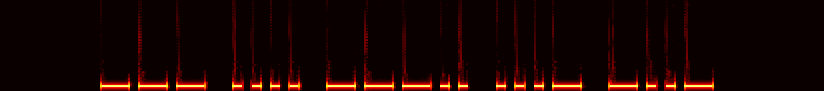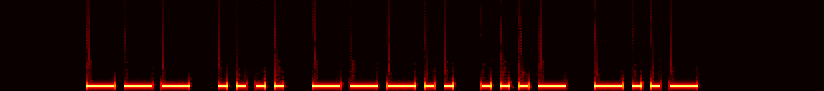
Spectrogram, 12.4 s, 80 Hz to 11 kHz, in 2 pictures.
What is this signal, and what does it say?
Morse code, heard as a keyed tone, about 17 wpm, 700 Hz. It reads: OH8VX OH8VX
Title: DXCC-100 Call Signs - 5 Characters - Repeated 2x - 17wpm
